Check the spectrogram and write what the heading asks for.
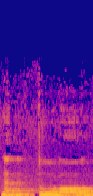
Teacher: ro itu bukan ujung lidah yang menempel ke langit-langitnya, tapi agak ditekuk sedikit, dicondongkan sehingga yang menempelnya punggung lidah, sehingga terdengar agak cadel ya.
